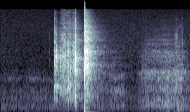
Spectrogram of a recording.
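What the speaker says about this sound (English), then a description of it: "as you hear that snap, when the retention on these Kydex sheaths are very good" A sharp plastic click as a QSP Canary fixed-blade knife snaps into its Kydex sheath, preceded by a brief sliding scrape and followed by a faint rustle, close and isolated with no talking.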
